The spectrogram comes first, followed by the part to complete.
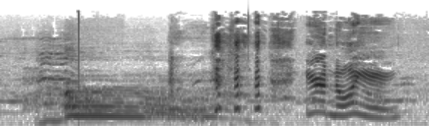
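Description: A Great Dane howls, a long rising tone followed by a wavering, yodel-like cry.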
